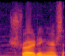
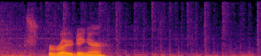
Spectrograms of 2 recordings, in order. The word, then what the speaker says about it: Schrödinger: You actually pronounce the Ö? Yeah. That's because I know German. I've had 2 years of German, and I live very close to Germany. So I know how to pronounce German names and words.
